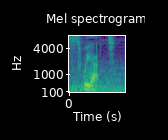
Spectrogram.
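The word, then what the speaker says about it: свят: musicians hailing the deity in the Russian church service this is pronounced suat suat suat and means holy holy holy in one of his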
